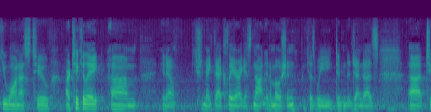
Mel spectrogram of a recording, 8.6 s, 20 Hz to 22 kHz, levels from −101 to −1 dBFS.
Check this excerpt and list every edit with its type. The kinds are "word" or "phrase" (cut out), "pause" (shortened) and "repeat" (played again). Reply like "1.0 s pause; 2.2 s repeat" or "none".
3.6 s pause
